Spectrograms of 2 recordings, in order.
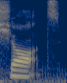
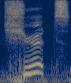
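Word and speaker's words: Sjoerd: to be called Shurd, Dutch name pronounced short. Oh, short. Shurt or short? Short.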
